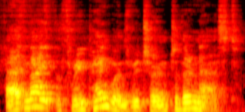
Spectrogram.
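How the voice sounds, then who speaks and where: Lively, mellow-voiced man reading aloud. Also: fairly high pitch, moderate pace, slight background noise. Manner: expressive storytelling. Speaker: children's book reader. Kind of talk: reading a picture book aloud. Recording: echoey room.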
